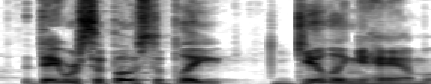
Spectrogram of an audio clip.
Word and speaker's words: Gillingham: It is pronounced Gillingham, soft G like jam, and that's important because Gillingham, hard G like girl, is a different town in England.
